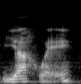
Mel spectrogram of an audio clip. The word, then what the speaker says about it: Yahweh: Now, this is pronounced in Hebrew Yahweh. Some people have pronounced it Jehovah. But this is referring to Yahweh, the God of the Israelites, in Exodus, when he delivered them from Egypt.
